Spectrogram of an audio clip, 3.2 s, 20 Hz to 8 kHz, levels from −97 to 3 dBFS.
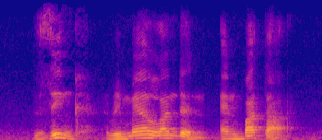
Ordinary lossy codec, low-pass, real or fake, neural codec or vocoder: Opus, 24 kbps; 7.2 kHz; real; none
